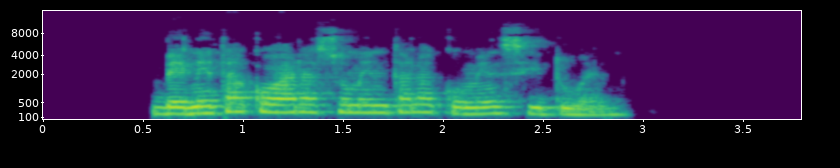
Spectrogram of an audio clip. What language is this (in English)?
Basque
